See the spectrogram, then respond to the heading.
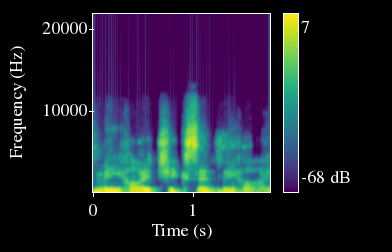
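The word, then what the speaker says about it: Csikszentmihalyi: you learned how to pronounce it is probably unpronounceable um it's me hi cheek sent me high and i put his name you might have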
